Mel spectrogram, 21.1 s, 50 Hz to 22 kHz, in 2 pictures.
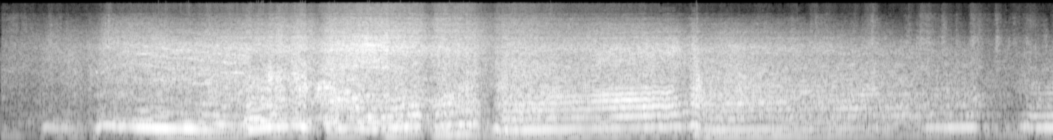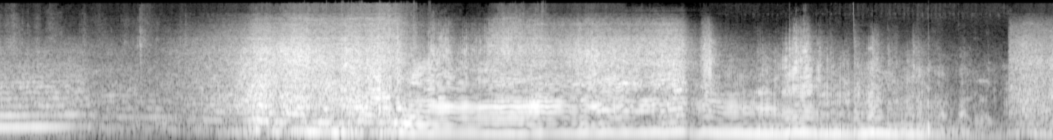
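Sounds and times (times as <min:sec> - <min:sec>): gear shifts: 0:00.0 - 0:15.9
race car engine accelerating: 0:00.0 - 0:21.0.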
